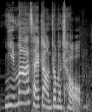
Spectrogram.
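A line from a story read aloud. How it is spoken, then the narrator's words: Angry outburst, shouting. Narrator (Chinese): 有个同学爆发了，大喊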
